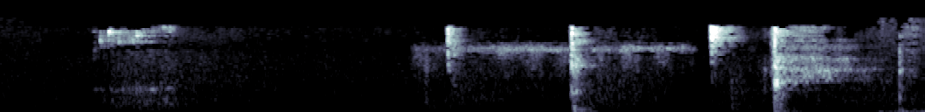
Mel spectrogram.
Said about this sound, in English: Well, I tried to slurp a little bit, but I mean, I don't think that's going to come across very well over the mic, but I don't know, we'll see.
